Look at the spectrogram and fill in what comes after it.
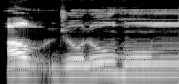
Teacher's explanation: حمزہ کو را کے ساتھ ملانا ہے، را کو موٹا کریں گے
